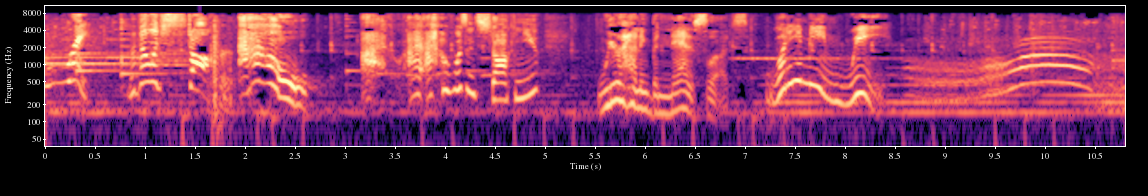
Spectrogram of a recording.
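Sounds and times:
speech: 1.2 - 8.5
cat yowling: 8.6 - 10.7.

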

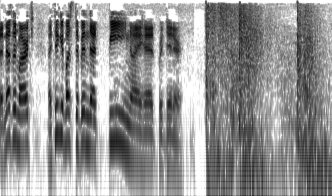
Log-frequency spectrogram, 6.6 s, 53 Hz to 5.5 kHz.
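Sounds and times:
speech: 0.0 - 3.8
homemade liquor still exploding: 4.1 - 6.6.

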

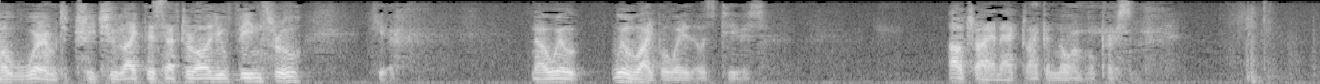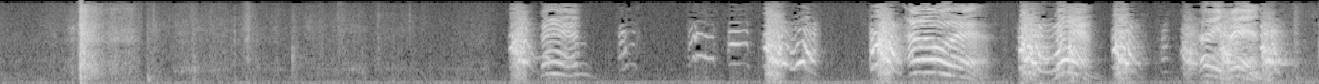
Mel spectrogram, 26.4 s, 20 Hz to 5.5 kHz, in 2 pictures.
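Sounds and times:
speech: 0.2 - 3.2, 3.8 - 4.2, 5.3 - 7.7, 9.5 - 11.6
old dog put outside whimpering, whining and barking: 18.3 - 18.7, 19.4 - 22.3, 23.4 - 26.3.

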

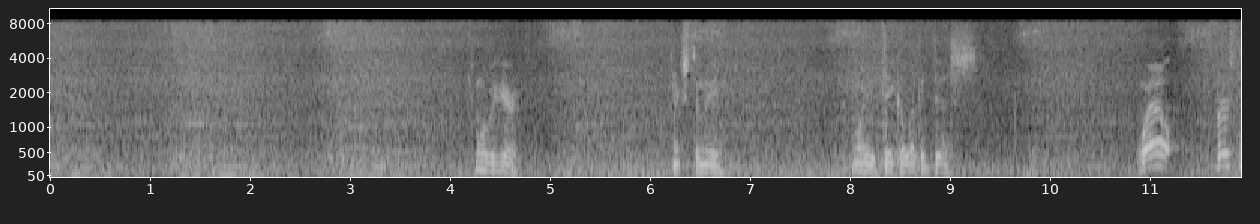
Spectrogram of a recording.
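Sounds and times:
car engine revving during a diagnostic test: 0.0 - 11.9
car engine throw rods chattering: 1.3 - 11.9
speech: 4.2 - 4.8, 6.2 - 6.9, 8.0 - 9.3, 10.9 - 11.9.

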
